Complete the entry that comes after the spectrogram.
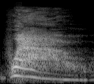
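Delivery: long, drawn-out wow of wonder; awed exclamation, gliding down; ecstatic wow. A narrator's reading. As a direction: let it spill out in awe. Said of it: "spills from my tongue ... with its ecstasy".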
